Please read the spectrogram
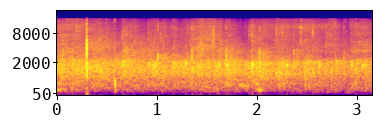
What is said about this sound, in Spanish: Así que si eres nuevo, este aplauso es para ti. Ayúdame a recibirte.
